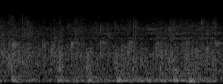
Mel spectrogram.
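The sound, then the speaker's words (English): An audience at Shore Christian Church applauding during a morning service, giving the Lord a big hand clap: dense steady hand clapping that holds at an even level throughout, with no voices standing out above it. “Give the Lord a big hand clap if you would this morning.”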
